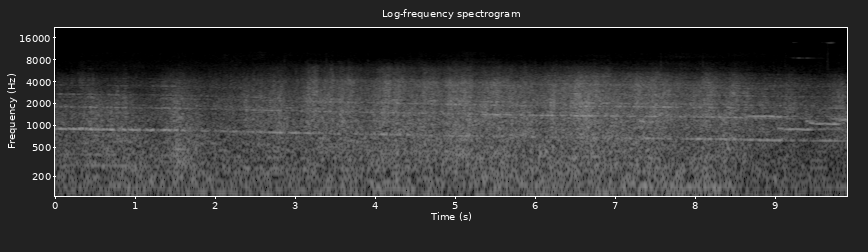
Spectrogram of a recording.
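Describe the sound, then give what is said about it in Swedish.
An airliner takes off with a broad, steady engine roar and faint whining tones layered in. The sound holds at an even, heavy level throughout. “efter säkerhetsgenomgången klockan 18.25 lyfter flygplanet, som också kallas Clipper Made of the Seas, och påbörjar sin färd över Atlanten mot Detroit via New York.”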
